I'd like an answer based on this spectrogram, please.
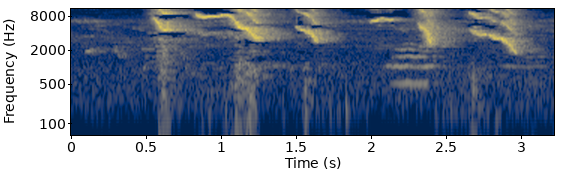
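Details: Rapid series of six shrill squirrel squeals, used as a decoy to bring squirrels close for photos, each high note sliding downward, grouped in two bursts with brief pauses and a faint background hiss.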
